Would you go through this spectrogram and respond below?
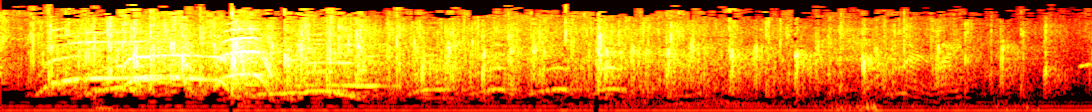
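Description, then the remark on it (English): An audience applauds a woman being introduced, with steady, dense clapping, joined early on by whoops and cheering voices, swelling in the first second or so and then tapering off gradually. “So let's clap for her.”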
